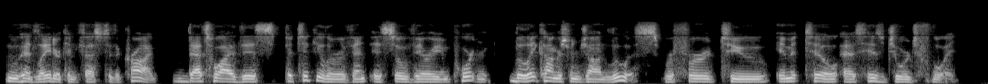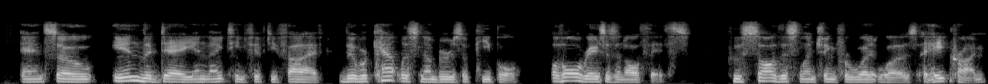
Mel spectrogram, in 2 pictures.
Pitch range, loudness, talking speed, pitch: 120-140 Hz, -19 LUFS, 180 wpm, 130 Hz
